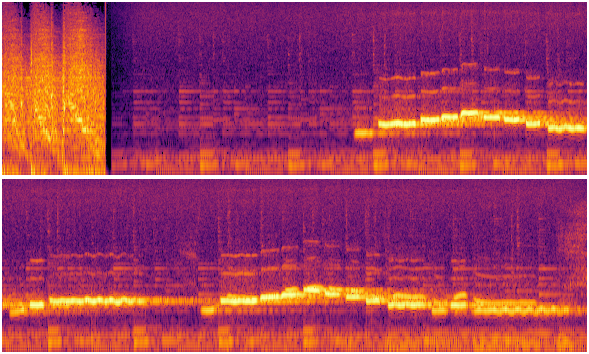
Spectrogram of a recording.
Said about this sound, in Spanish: arrancamos silbando alegremente eh, esta nueva etapa, este nuevo bloque de esta emisión de Una Cosa de Locos.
